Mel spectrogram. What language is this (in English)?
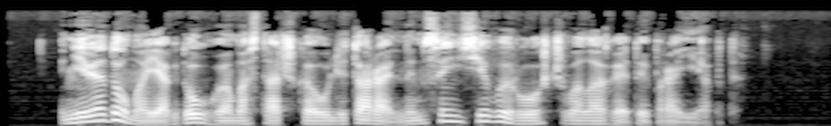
Belarusian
